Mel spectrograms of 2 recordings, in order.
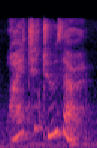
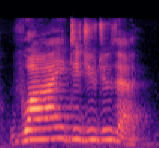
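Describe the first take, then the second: First: It is said in a warm, loving tone. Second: It is said in a frustrated, angry tone. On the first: The question opens the listener up. The speaker calls it right. "Love opens them up" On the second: The question shuts the listener down. The speaker calls it wrong. "Frustration, anger shuts people down"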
